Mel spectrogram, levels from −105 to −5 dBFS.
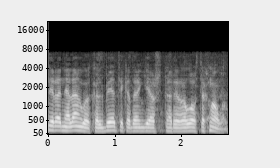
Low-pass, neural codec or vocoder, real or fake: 7.2 kHz; codec, 16 kHz, 4 kbps, FunCodec, trained on Chinese and English, 50 frames a second; fake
